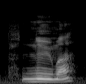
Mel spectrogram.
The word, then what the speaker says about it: pneuma: Same thing in the word pneuma. Now, I've heard some pronounce it. For example, Muntz pronounces that word as pneuma. He actually pronounces the P. Some say it's silent.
